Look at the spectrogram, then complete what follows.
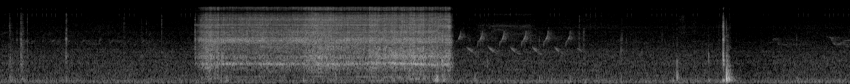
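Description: Hart cordless drill running at speed for about two and a half seconds, its bit boring into a high-heeled shoe, then cutting off abruptly. A single sharp knock comes a few seconds later.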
